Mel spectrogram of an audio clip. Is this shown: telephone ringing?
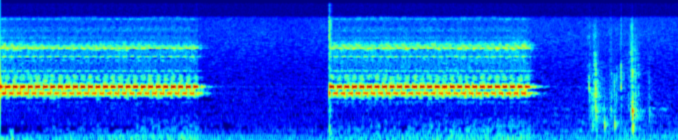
yes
